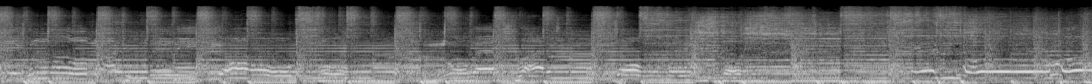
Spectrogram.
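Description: Live rock band playing at full volume: drum kit keeping a steady beat under bass, electric and acoustic guitars and keyboard, with a melody line that bends in pitch over the top.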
